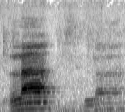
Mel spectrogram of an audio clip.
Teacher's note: pada huruf lam yang berharakat fathah la la dibaca dengan tipis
